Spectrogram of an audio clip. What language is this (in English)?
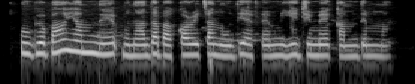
Igbo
